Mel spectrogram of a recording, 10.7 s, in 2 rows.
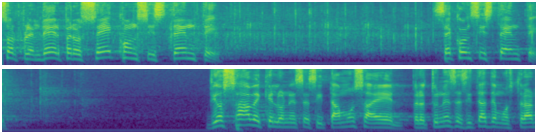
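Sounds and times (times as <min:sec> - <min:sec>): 
speech: 0:00.0 - 0:02.4, 0:04.3 - 0:05.5, 0:07.4 - 0:10.6
audience applauding: 0:00.0 - 0:04.8.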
